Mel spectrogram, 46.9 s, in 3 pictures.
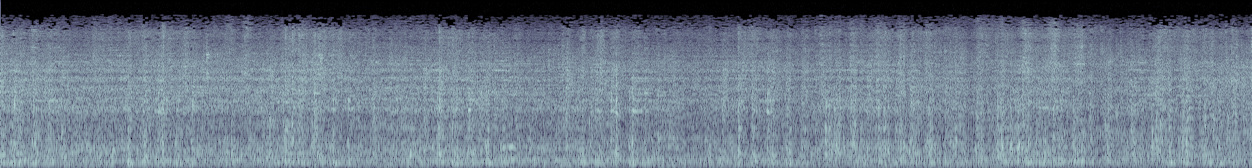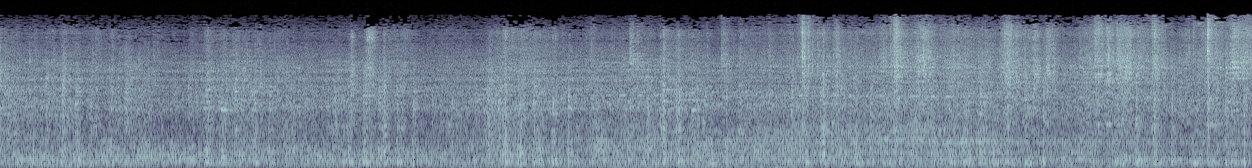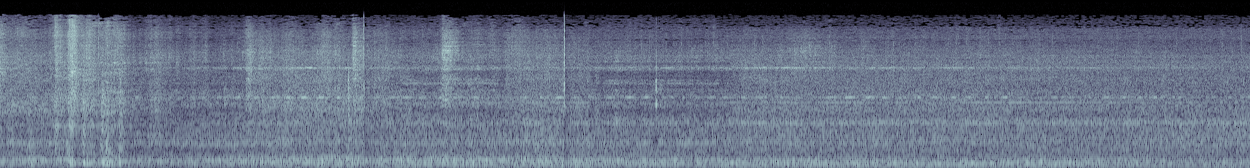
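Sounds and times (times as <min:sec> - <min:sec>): train wheels clacking over rail joints: 0:00.0 - 0:40.0
diesel locomotive rumble: 0:00.0 - 0:46.9.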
